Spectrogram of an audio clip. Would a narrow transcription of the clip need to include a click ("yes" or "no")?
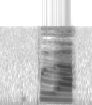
no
